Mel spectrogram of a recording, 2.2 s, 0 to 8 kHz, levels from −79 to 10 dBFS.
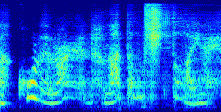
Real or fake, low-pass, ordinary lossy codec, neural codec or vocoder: fake; 7.2 kHz; none; codec, 16 kHz, 0.3 kbps, FocalCodec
